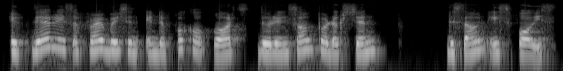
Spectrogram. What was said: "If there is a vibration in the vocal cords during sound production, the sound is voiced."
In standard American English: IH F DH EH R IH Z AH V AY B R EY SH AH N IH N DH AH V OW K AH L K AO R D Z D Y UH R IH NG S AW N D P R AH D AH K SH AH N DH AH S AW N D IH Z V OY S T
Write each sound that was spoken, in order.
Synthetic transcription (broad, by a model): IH F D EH R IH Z AH F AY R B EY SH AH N IH N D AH F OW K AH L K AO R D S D Y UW R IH NG S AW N P R AH D AH K SH AH N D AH S AW N D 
